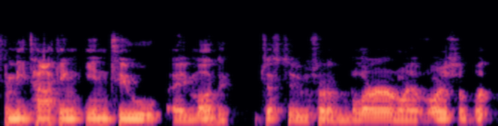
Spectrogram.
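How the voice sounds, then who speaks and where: A man's voice: fairly low pitch, flat delivery, unhurried. Man talking into a mug, muffled. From Canada. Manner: rambling, self-mocking asides. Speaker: math teacher. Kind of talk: casual online lesson, livestream.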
